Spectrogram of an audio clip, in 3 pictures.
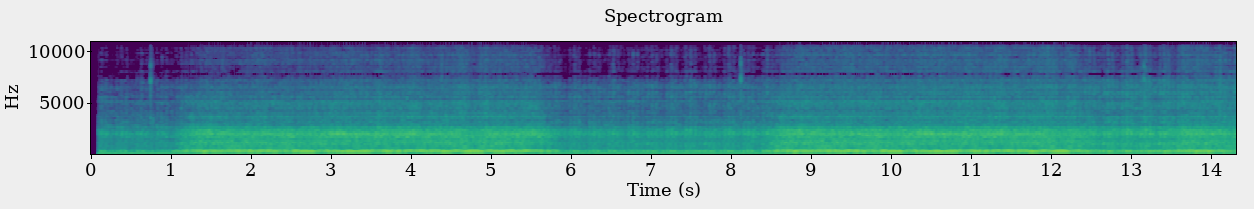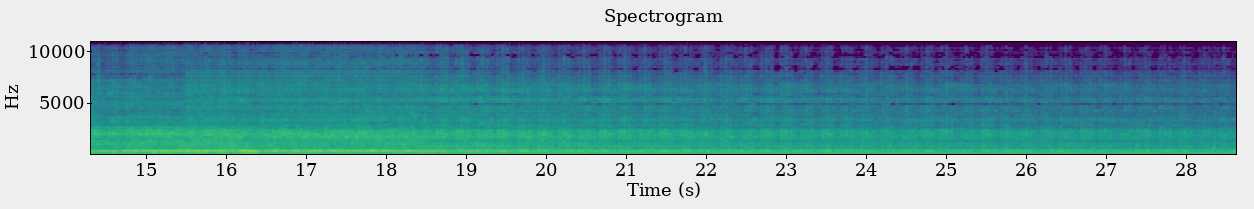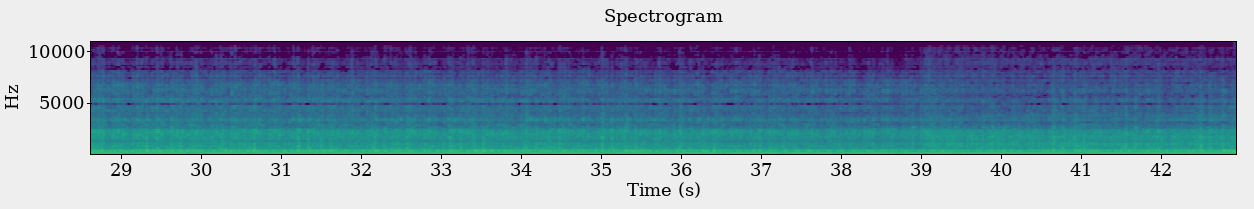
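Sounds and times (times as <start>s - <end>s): train cars rumbling on rails: 0.2s - 42.9s
steam locomotive hiss: 1.0s - 5.9s, 8.4s - 22.8s.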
